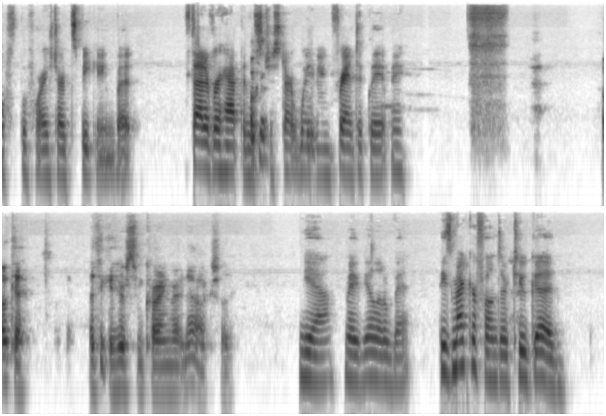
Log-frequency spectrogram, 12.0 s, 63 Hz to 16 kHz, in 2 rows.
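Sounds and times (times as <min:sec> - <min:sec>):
short breathy hiss: 0:04.7 - 0:05.1.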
